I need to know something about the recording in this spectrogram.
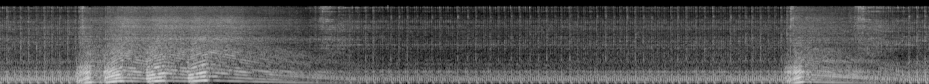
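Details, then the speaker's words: Stihl MS170 chainsaw, brought in because it wouldn't shut off by switch, tested after switch repair: rasps up to full revs twice, drops to steady even idle, no misfire or hunting; runs clean, stops on switch. "okay so it starts it runs it oils and it shuts off of the switch again"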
